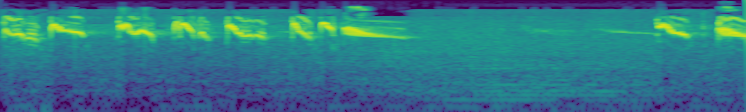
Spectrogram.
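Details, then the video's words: Warbling white-eye singing a fast chatter of high, sharply slurred chirps, about eight in quick succession, then a pause with faint thin whistles before two more bright notes. "tiếng chim vành khuyên hót líu lo"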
